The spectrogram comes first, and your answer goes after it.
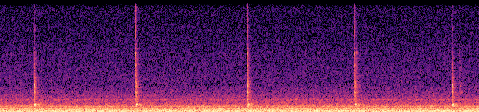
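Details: Rented Chicago condo: single sharp knocks about every two seconds over a low hum of building machinery. The tenant says the noise comes from common elements; source not identified.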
